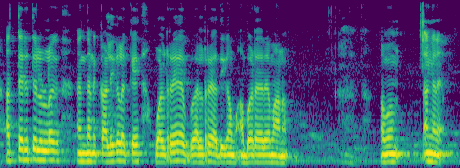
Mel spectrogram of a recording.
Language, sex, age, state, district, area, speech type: Malayalam, male, 18-30, Kerala, Kollam, rural, spontaneous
